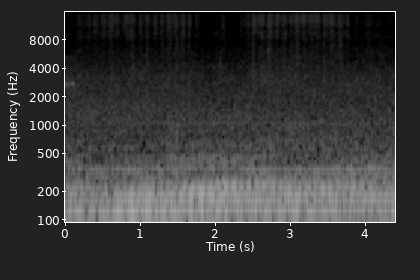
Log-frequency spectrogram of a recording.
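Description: An engine running steadily, a low drone with a few even tones that holds without change.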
